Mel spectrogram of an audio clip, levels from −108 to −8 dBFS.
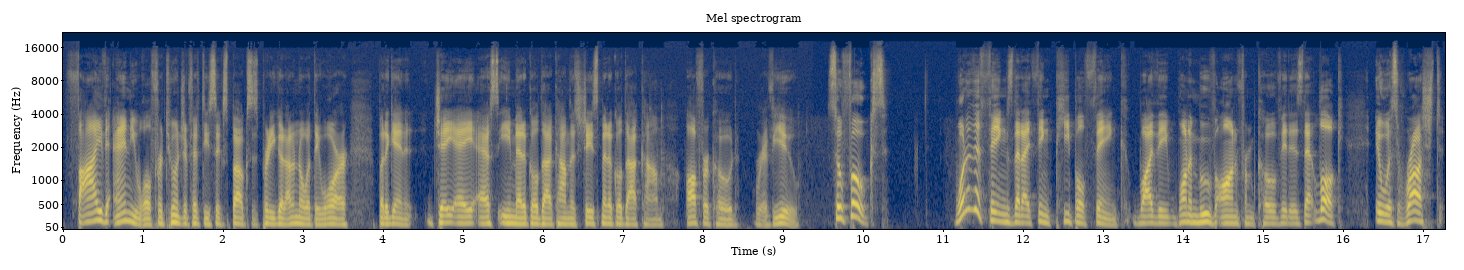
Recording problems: none

